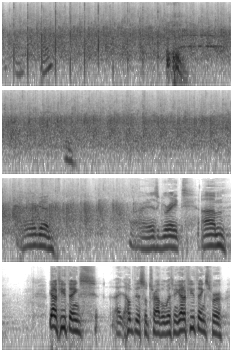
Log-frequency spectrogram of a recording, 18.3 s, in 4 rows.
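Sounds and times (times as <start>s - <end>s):
audience applause for mothers: 0.0s - 12.4s
speech: 3.3s - 3.8s, 12.4s - 13.8s, 14.7s - 18.2s.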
